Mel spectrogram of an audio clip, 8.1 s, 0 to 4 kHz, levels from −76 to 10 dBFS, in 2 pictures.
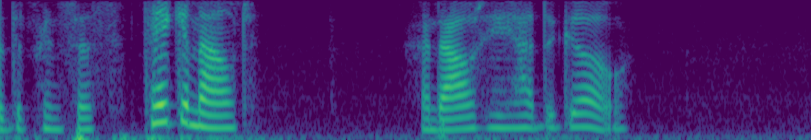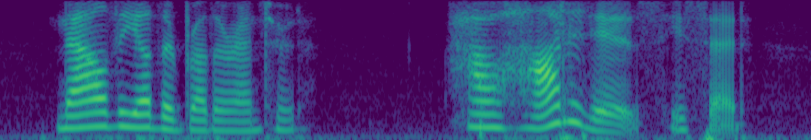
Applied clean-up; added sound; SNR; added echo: none; none; none; none.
